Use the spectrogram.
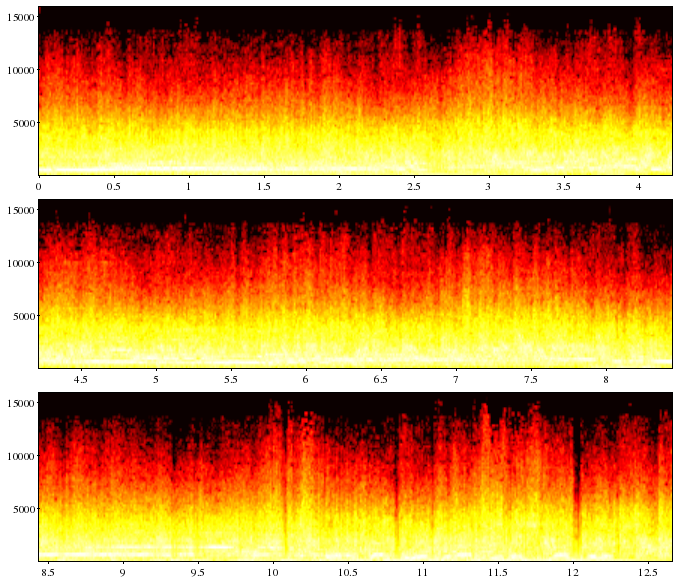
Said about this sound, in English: And ladies and gentlemen, give them a big round of applause. Теперь поаплодируйте им.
